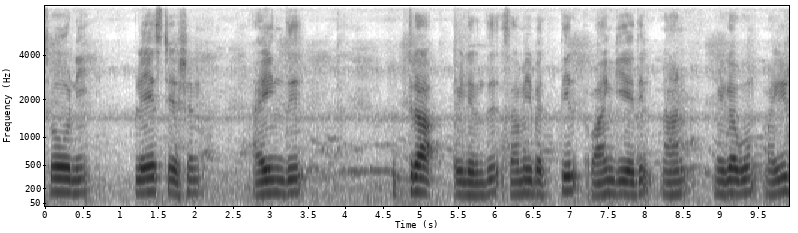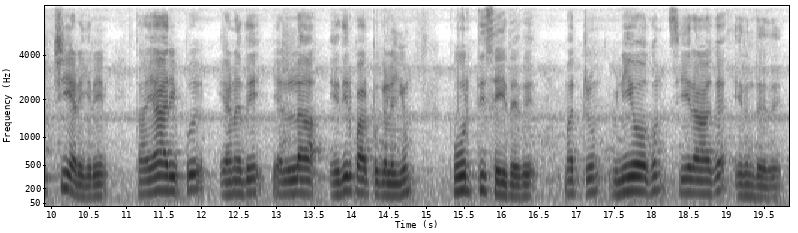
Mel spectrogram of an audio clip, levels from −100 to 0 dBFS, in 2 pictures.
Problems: background sounds at intervals, background conversations at intervals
